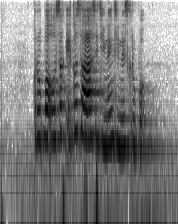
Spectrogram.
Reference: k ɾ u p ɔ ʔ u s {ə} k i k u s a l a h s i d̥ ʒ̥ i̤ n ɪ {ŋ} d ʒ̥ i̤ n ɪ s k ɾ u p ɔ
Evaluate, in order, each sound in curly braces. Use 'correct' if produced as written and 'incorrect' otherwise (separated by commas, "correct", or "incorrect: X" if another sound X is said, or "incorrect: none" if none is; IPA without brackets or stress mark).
correct, correct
